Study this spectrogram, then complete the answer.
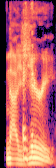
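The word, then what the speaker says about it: NiJaree: How do you pronounce her name? Najiri. Najiri Kennedy.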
